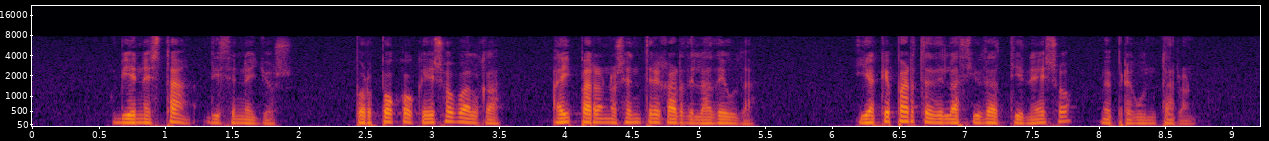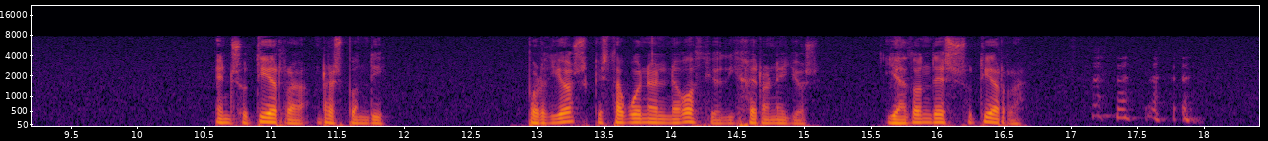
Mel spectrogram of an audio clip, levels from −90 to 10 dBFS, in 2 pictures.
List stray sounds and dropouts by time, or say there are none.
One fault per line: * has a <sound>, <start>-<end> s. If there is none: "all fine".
* has a laugh, 17.0-18.0 s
